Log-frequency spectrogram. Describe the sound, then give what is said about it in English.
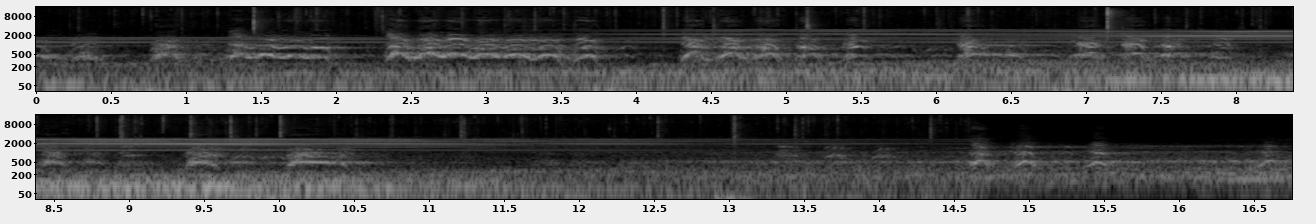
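Several wild dogs bark and yip outdoors in the snow in a ragged chorus, some calls rising into howls and whimpers, layered and overlapping over a low steady rumble. “Hearing those wild dogs barking out there in the snow didn't mean that much at first, but then I remembered something.”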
